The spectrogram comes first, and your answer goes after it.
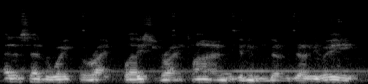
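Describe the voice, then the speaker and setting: Deliberate low-voiced man, dull noisy sound. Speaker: former wrestling executive interviewee. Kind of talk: documentary interview recollection.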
